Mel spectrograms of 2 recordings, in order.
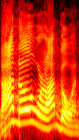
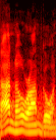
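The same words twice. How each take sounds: First: Loud, high, drawn-out declaration; emphatic retold exclamation. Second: Said in the usual way. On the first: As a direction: imitate her declaring it loud and slow.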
